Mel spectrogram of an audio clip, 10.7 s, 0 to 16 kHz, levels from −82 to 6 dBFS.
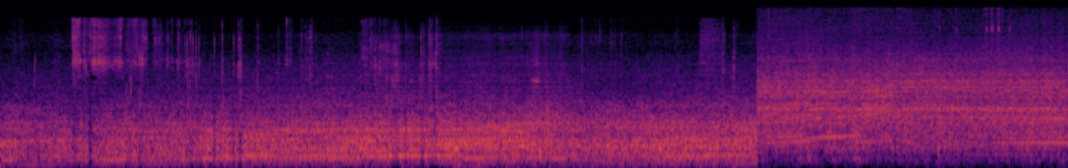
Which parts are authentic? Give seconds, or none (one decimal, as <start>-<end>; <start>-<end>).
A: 0.0-3.9; 5.7-10.7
